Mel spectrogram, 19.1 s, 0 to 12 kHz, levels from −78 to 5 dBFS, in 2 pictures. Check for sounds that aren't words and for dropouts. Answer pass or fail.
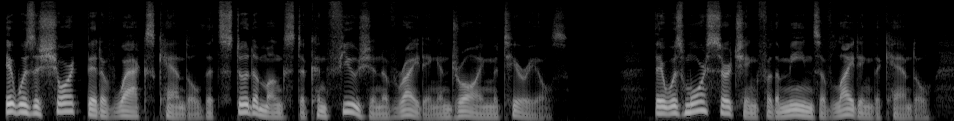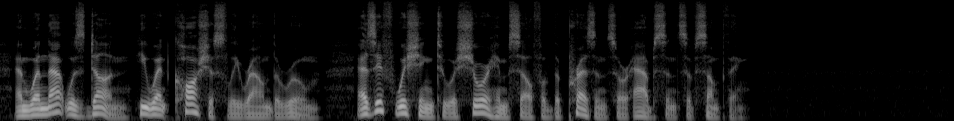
pass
